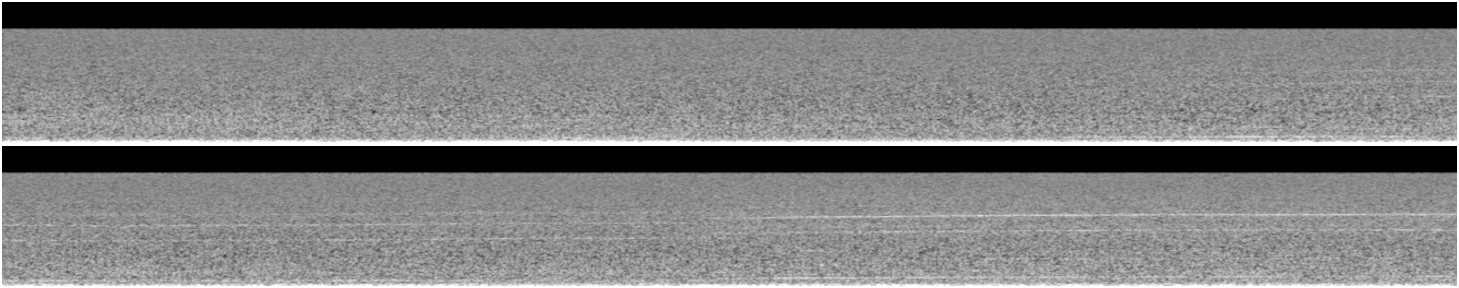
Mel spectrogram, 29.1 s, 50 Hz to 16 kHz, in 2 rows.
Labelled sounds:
23.6	23.8	vessel noise, 2.3 to 2.5 kHz

